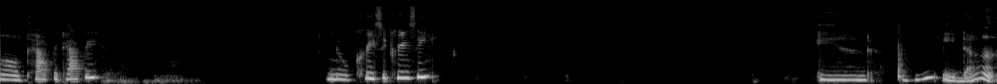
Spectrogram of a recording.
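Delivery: goofy crazy-person voice. Tapping on makeup and narrating the steps, talking like a crazy person. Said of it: "I don't know why I'm talking like a crazy person".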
